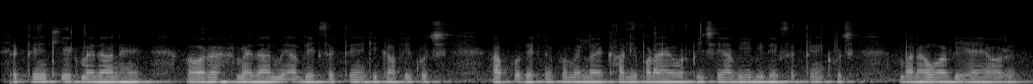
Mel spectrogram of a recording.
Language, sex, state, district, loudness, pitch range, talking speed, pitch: Kumaoni, male, Uttarakhand, Uttarkashi, -28 LUFS, 110-115 Hz, 230 wpm, 110 Hz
